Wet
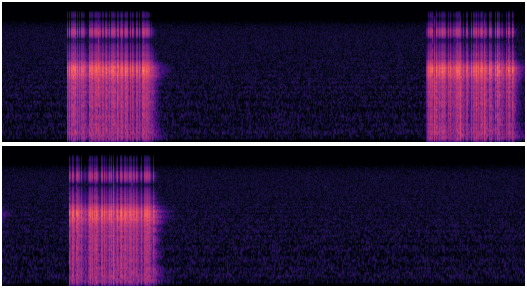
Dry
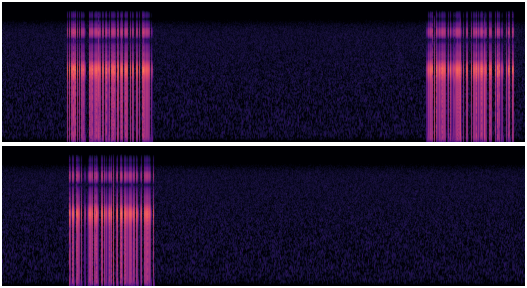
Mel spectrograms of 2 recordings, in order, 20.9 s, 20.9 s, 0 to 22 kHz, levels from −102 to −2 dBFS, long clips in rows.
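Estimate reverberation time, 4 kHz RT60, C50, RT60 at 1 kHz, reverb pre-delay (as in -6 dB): 0.45 s, 0.60 s, 16.5 dB, 0.40 s, 3 ms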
